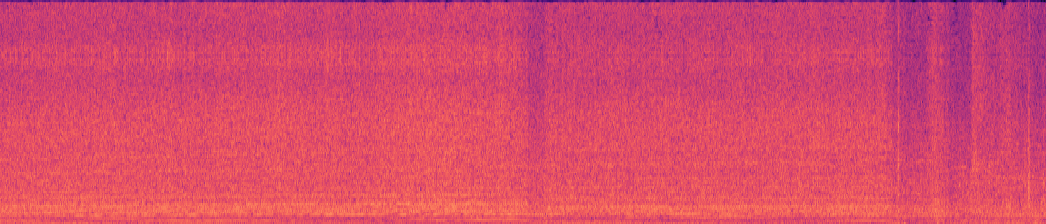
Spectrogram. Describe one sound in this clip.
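A race car engine roars loudly at high, steady revs.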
